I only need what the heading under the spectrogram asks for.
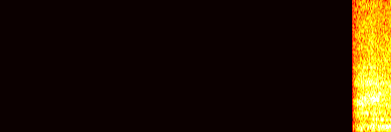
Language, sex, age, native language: Icelandic, female, 18-19, Icelandic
